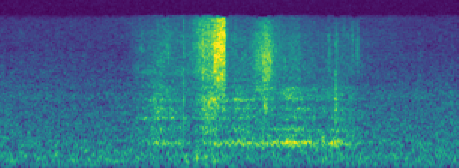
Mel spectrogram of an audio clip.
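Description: A hand flips through record sleeves with a soft rustle.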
